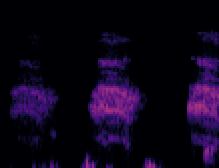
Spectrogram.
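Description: A bird calling three times, the calls about a second apart.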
